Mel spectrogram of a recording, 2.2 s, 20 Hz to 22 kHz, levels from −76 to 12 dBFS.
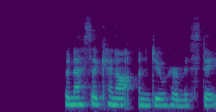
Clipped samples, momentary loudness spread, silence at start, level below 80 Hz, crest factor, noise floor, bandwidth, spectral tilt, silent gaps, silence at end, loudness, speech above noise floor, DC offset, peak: under 0.1%; 6 LU; 0.65 s; -72 dBFS; 16 dB; -88 dBFS; 13 kHz; -5.5 dB/octave; none; 0 s; -28 LUFS; 61 dB; under 0.1%; -12 dBFS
